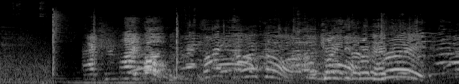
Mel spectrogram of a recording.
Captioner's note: paparazzi yelling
